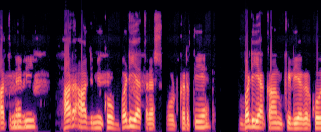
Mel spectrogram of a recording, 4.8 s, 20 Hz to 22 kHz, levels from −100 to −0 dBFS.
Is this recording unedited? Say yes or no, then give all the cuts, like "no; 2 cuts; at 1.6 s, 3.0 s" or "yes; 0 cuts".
yes; 0 cuts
